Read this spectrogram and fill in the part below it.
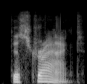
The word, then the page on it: distract: American English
